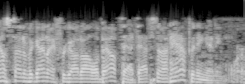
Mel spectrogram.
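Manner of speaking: ordinary talk, nothing marked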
